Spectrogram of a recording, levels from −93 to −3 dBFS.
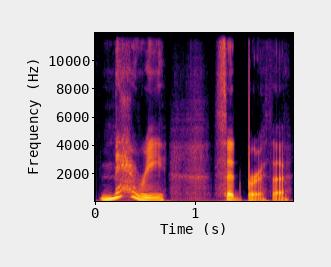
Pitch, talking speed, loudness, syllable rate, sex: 210 Hz, 90 wpm, -20 LUFS, 3.5 syllables/s, female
